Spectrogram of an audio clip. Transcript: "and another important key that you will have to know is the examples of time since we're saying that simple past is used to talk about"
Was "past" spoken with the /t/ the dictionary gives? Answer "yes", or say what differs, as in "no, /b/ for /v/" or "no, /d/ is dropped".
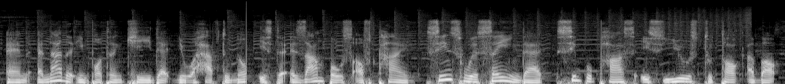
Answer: no, /t/ is dropped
